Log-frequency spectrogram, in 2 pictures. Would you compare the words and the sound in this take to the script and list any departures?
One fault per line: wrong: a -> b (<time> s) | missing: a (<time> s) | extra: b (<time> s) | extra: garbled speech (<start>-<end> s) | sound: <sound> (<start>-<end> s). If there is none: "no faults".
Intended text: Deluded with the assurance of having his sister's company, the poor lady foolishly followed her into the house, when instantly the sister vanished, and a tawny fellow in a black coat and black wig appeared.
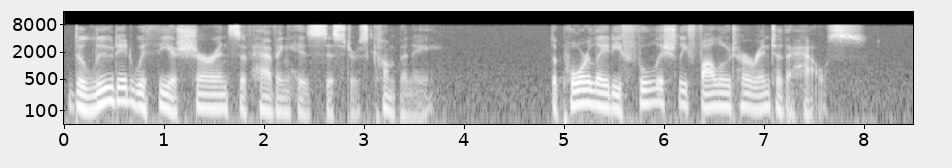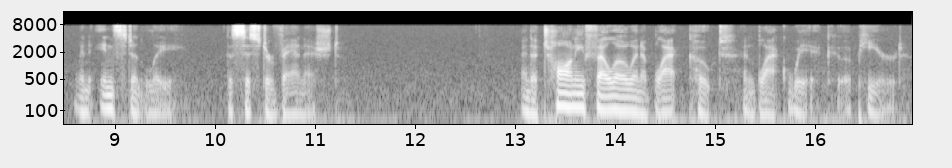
no faults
